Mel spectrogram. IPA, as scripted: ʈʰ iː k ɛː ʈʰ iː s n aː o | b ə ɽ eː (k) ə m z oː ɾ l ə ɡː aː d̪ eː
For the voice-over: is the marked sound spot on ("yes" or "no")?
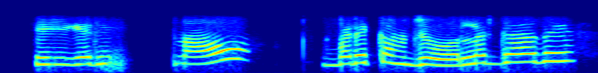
yes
